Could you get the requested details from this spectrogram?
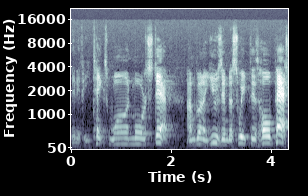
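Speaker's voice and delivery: ordinary delivery, nothing marked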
